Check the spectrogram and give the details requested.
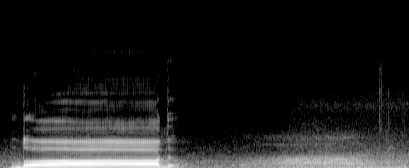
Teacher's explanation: اس کے بعد آ گیا ضاد، حرف حافیہ. زبان کی کروٹ اور اوپر کی داڑھوں کی جڑ سے ادا ہوتا ہے. یہ کافی مشکل ہے، اس کو بعض ضاد پڑھ جاتے ہیں، تو یہ ضاد نہیں ہے، ضاد، ضاد.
